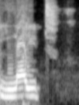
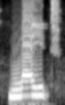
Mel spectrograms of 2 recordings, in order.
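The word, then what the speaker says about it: night: चलिए rule number four अगर आई के बाद जी एच आए तो आई अपनी आवाज आई देगी और जीच साइलेंट रहेगा साइलेंट लेटर के बारे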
